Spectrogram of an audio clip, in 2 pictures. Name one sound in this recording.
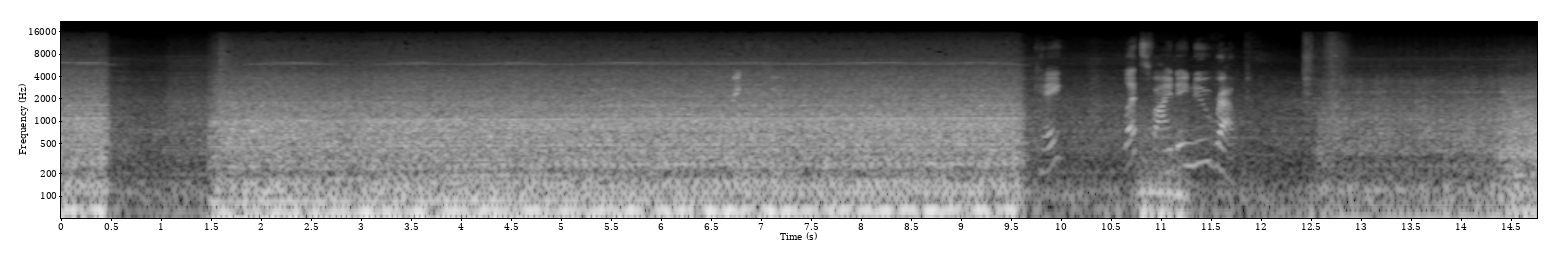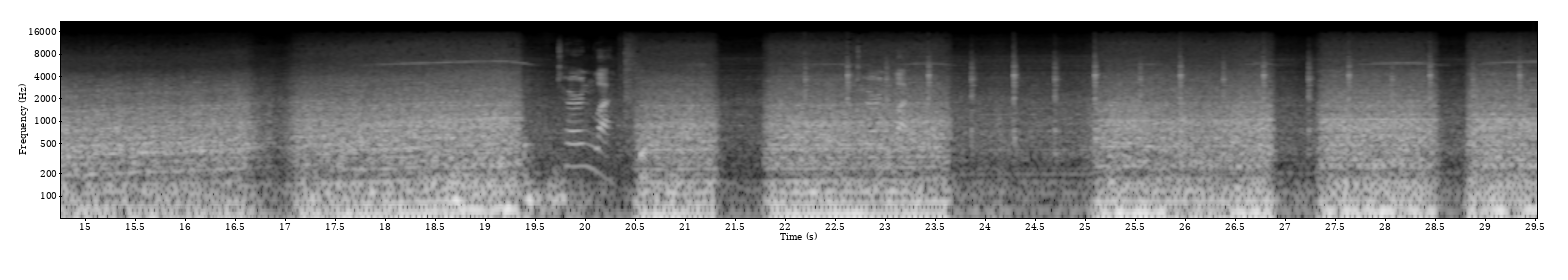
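A truck engine rumbles steadily as the truck drives slowly.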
